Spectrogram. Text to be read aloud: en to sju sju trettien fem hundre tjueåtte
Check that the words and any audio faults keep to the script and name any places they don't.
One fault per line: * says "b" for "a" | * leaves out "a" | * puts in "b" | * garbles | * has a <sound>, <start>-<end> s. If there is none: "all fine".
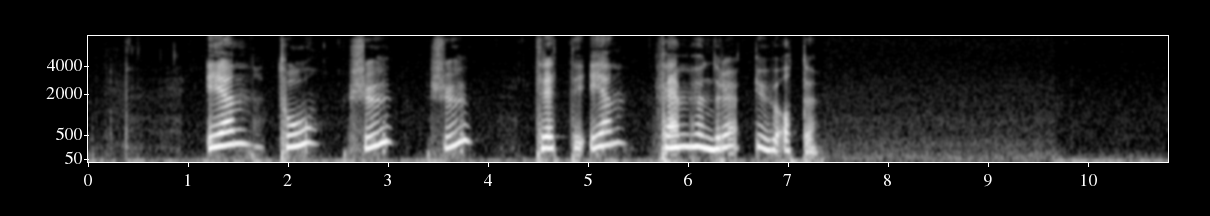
all fine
